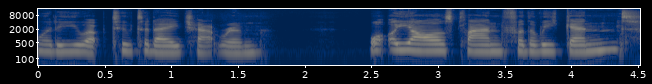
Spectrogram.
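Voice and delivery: put-on mild British accent. Streamer asking the chat room a question, in a light british accent. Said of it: "I broke into the light British accent".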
